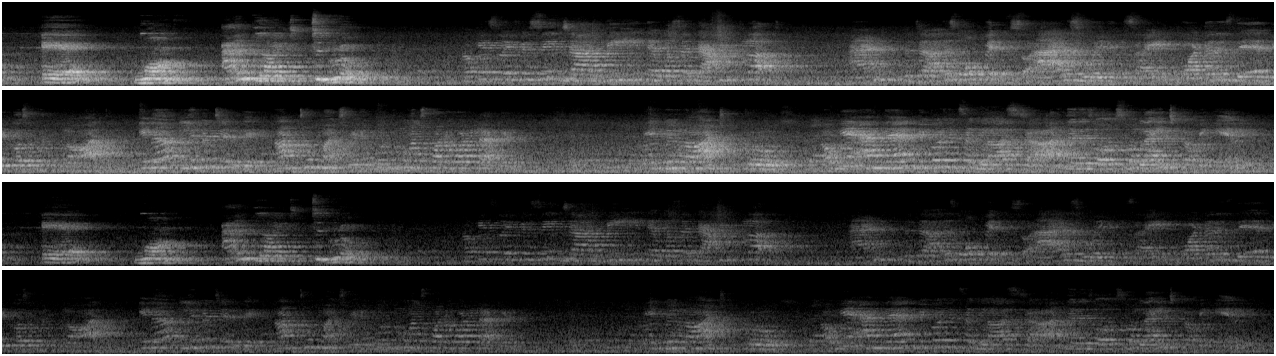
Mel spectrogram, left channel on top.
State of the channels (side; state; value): right; quieter; 12.9 dB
